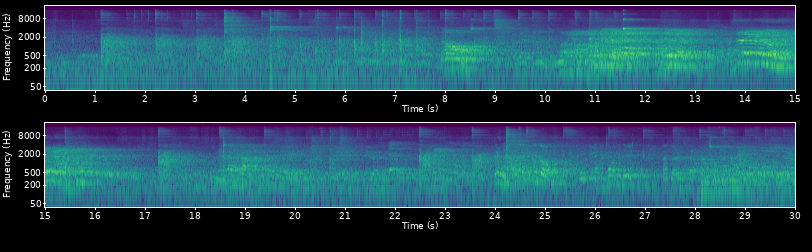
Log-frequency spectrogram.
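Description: Table tennis rallies: a celluloid-type plastic ball clicks sharply off rubber-faced paddles and bounces on the table in quick alternating hits. The runs of clicks come near the start and again through the second half, with a break for voices in between.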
